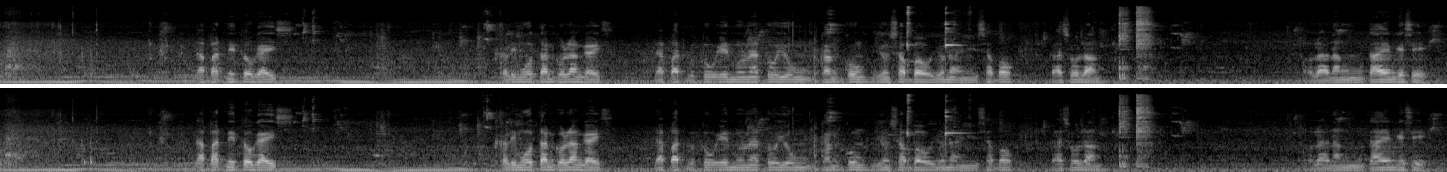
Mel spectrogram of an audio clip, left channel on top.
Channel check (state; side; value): normal; both; correlation 0.60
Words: Dapat nito guys, kalimutan ko lang guys, dapat lutuin muna to yung kangkong, yung sabaw, yun ang sabaw. Kaso lang wala nang time kasi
